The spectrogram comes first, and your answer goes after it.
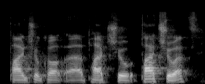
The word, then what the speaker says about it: Pacho: Pacho, I said it right, it came for 10 million.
